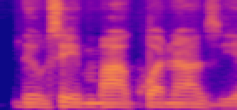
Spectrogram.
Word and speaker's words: Mkhwanazi: Even today, majority of the members in this house, if I ask them to pronounce muanazi, they will put an a after muanazi. And there's no a muanas. Mkh.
